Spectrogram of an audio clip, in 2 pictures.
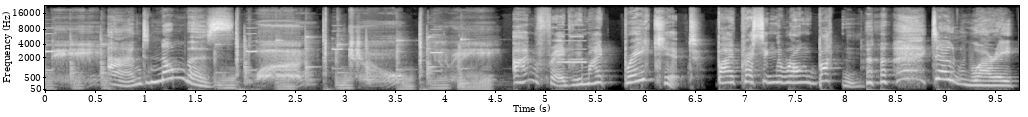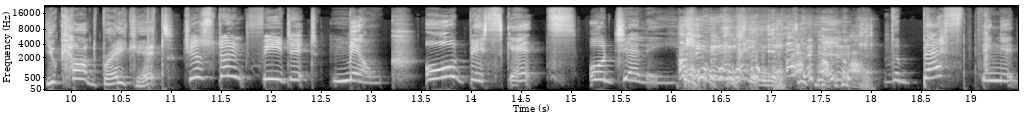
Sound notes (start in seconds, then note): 6.8 laughs; 16.0 laughter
